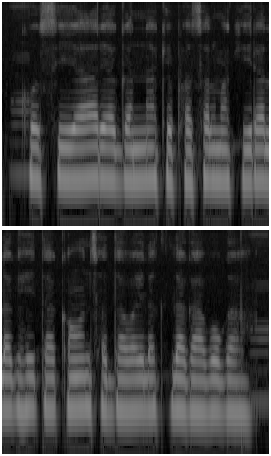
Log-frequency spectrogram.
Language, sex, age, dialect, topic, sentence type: Chhattisgarhi, male, 36-40, Northern/Bhandar, agriculture, question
